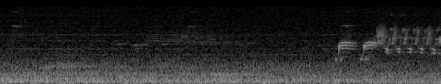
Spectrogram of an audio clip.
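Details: A red-winged blackbird, an early spring arrival heard from as early as late February, gives one brief song near the end: a few clipped notes, then a bright, ringing trill, over a steady low rumble.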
